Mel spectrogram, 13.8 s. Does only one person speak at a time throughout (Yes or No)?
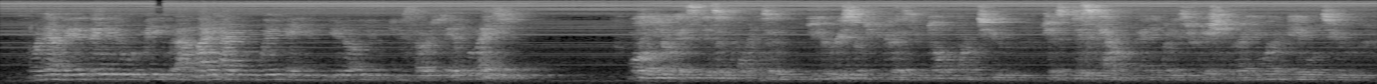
Yes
